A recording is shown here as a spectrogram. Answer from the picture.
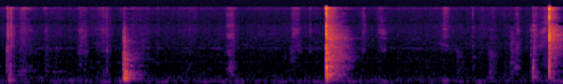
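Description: Tarot cards and deck handled on a cloth-covered tabletop: three short knocks, the loudest about two and a half seconds in, with faint card ticks between.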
